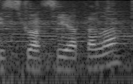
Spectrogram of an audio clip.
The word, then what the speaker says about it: Stracciatella: For the next course, we have the smoky stracciatella. How do you pronounce the cheese?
